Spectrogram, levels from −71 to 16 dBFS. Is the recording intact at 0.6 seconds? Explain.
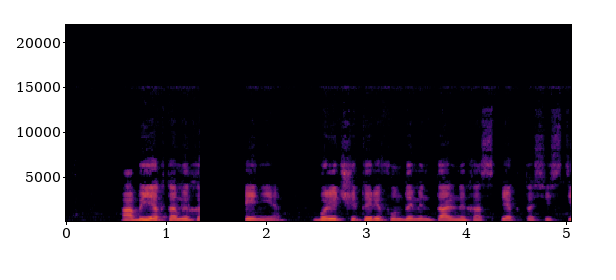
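Yes, at 0.6 seconds the speech plays through cleanly, with no dropout, click, distortion or other fault audible at that moment.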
